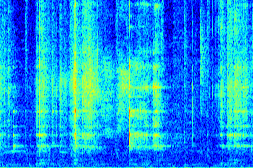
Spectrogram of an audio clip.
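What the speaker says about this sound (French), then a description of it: "On va découper l'oignon" A knife chopping an onion on a board, with a steady run of close, soft cutting taps and scraping strokes, punctuated by a few brighter clinks, all fairly quiet with no talking.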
